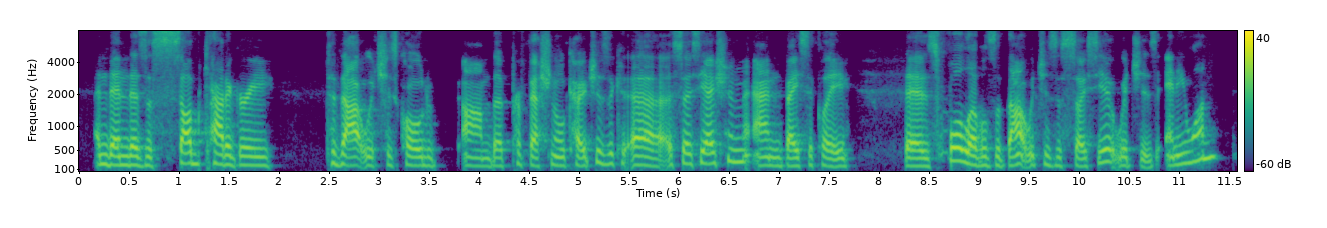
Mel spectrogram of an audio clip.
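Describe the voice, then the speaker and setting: Recorded very cleanly against a silent background, a woman speaks with an Australian accent. Her pitch is medium with ordinary variation, and her pace is moderate. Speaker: strength and conditioning coach. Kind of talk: interview.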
